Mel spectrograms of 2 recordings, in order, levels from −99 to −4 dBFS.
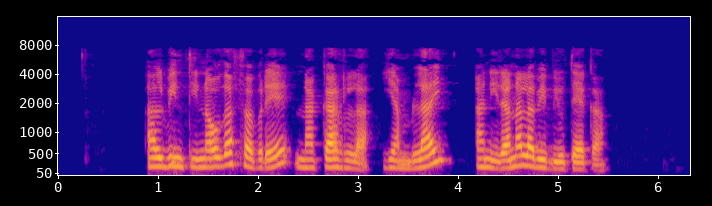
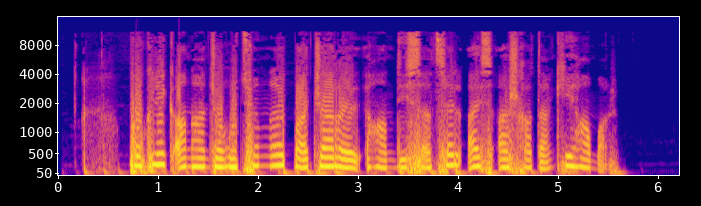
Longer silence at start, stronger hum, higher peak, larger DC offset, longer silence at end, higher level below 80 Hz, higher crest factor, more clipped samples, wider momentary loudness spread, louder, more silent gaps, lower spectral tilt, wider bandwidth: first, 0.9 s vs 0.25 s; neither; second, -6 dBFS vs 0 dBFS; neither; first, 0.85 s vs 0.6 s; second, -70 dBFS vs -28 dBFS; first, 20 dB vs 12 dB; neither; about the same, 8 LU vs 9 LU; second, -25 LUFS vs -11 LUFS; neither; about the same, -6.5 dB/octave vs -7.5 dB/octave; second, 7.8 kHz vs 11.5 kHz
